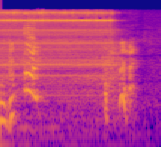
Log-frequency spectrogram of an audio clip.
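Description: An electric doorbell rings once, steadily, for about a second and a half, then cuts off sharply. A woman's voice laughs and exclaims over the start of the ring and again just after it stops.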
